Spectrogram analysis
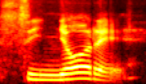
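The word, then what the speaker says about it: signore: This is a good example sebab kita dah tahu how to pronounce lazan dan juga senyore.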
